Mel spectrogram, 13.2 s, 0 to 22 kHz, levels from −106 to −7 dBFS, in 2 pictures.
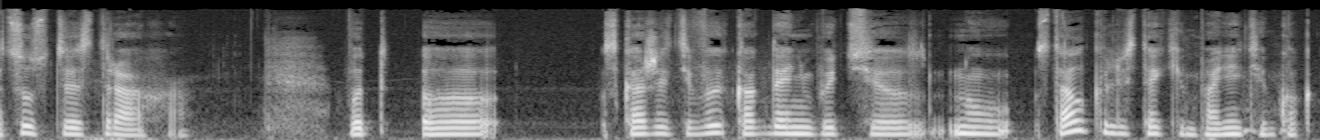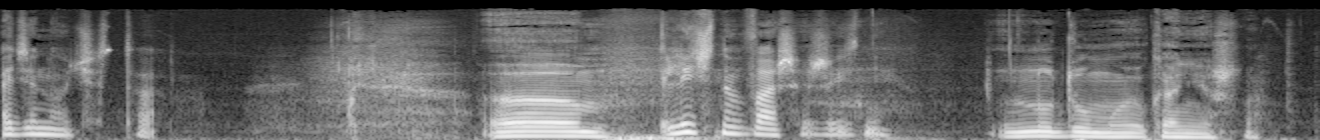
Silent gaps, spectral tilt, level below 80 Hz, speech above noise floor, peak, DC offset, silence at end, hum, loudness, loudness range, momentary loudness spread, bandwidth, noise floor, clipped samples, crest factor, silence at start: none; -5 dB/octave; -38 dBFS; 33 dB; -2 dBFS; under 0.1%; 0.3 s; none; -20 LUFS; 5 LU; 15 LU; 17 kHz; -52 dBFS; under 0.1%; 18 dB; 0 s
